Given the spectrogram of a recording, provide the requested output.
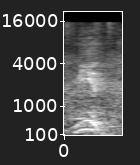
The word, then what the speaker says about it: mean: Nah, untuk lain rata-rata min, tulisannya mean, dibacanya min.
